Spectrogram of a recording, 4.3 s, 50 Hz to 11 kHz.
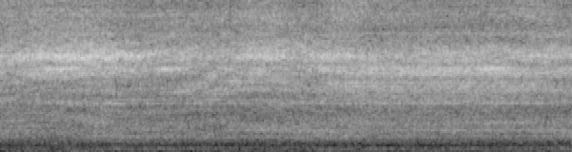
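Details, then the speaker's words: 1960 Electrolux Automatic Model G vacuum cleaner, not run in over a month, bag possibly full: steady airy rush with even hiss, no surging or rattle; motor runs normally. "it runs pretty good no no Spitzer spiders or anything"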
